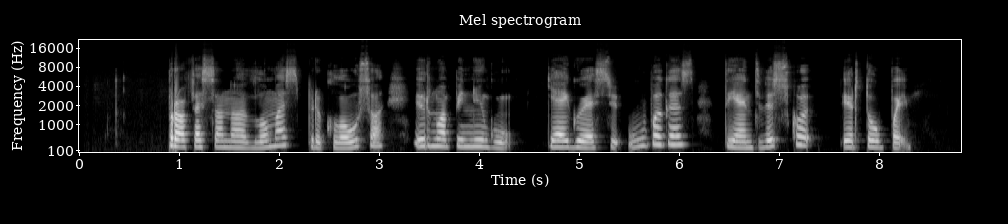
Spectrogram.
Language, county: Lithuanian, Vilnius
